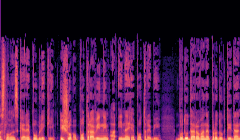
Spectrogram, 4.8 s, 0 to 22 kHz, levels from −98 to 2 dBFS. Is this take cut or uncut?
cut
